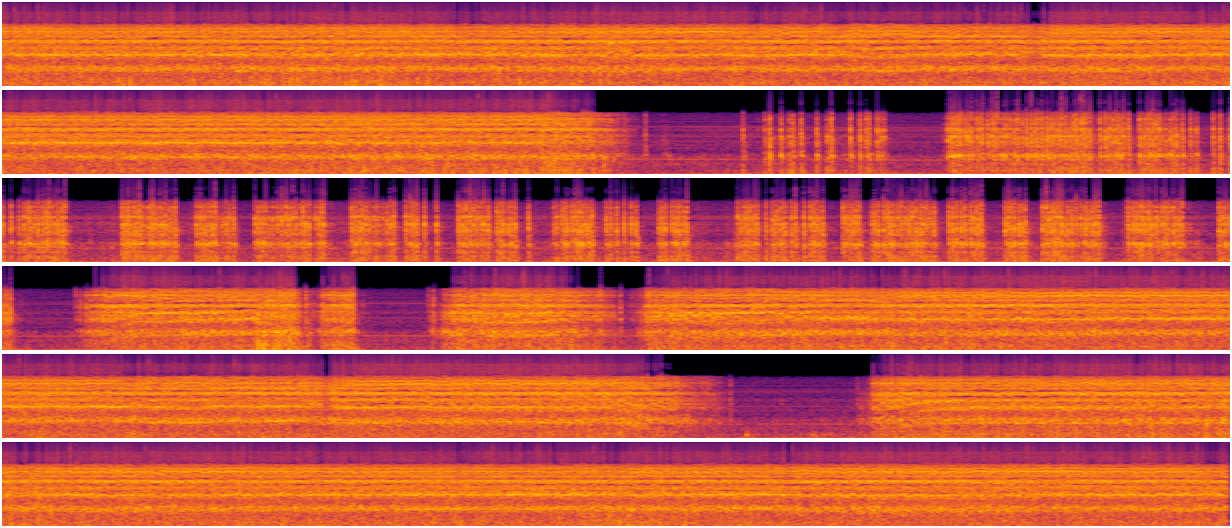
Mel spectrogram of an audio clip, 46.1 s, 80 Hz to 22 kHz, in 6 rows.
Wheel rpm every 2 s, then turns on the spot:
230, 230, 220, 220, 230, 150, 10, 20, 20, 20, 20, 30, 110, 110, 220, 230, 220, 70, 160, 220, 230, 230, 220.
12-22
